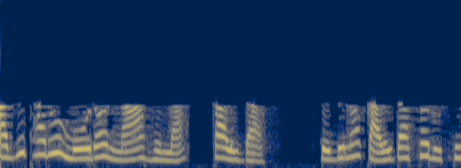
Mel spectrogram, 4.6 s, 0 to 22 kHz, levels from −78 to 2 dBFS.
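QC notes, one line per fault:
Throughout, AAC compression: dull, smeared speech with fizzy, warbling sibilants and nothing above 1.7 kHz, likely from heavy low-bitrate AAC-LC coding, which fits about 8 kbps.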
